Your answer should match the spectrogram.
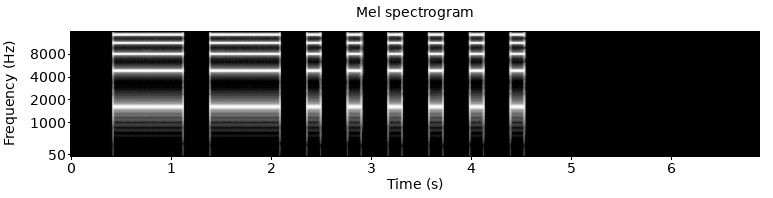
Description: Beep code, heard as beeps from a small speaker, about 1600 Hz. 2 long, 6 short.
